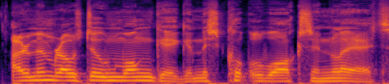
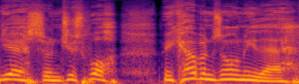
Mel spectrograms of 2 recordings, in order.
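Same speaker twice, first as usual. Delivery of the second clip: voicing the breathless old man, louder; a hint of a wheezy old bloke, raised; tired old man on the ship, voiced a bit louder; 5 semitones higher, 5 dB louder than usual. Old man voiced in cruise story.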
